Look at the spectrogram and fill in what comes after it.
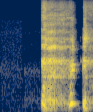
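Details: Dry cough from an adult on the first day of feeling better after an illness who still has a runny nose and thinks the cough comes from the nose running so much.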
